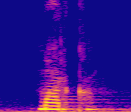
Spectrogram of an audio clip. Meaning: 1. brand 2. stamp, label 3. mark (former currency of Germany)
- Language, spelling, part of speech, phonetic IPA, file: Belarusian, марка, noun, [ˈmarka], Be-марка.ogg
